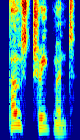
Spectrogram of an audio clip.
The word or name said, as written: post-treatment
